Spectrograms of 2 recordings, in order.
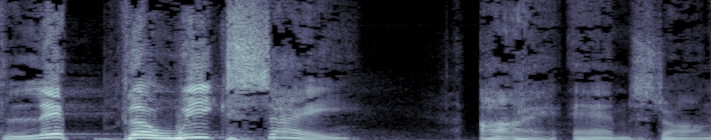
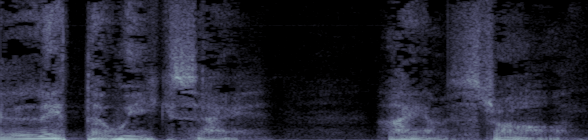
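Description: First: Slow ringing call of Scripture; preached proclamation. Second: Soft, low and hushed; hushed recitation; quiet declaration. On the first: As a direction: lift the word weak then settle down. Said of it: "He says". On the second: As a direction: murmur it like a private prayer. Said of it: "and say". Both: Shown as a demonstration.

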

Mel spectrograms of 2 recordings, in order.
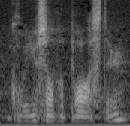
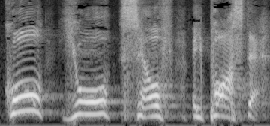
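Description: First: Much lower and softer, grumbled aside; muttered mock grumble at the pastor; sulky mutter. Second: Slow, louder, outraged jab; offended disciple snapping back at Jesus; indignant retort. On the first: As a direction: mutter it under your breath in mock sulk. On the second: Retold or imitated. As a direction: drag it out, mock offended. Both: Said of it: "I'm like".

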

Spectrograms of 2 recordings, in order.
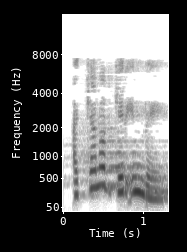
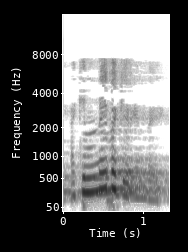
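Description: First: Cannot pressed hard; stress on cannot. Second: Never hit louder; never carries the line; stress on never. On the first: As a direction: lean on the word cannot. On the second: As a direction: punch the word never. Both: Shown as a demonstration.

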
